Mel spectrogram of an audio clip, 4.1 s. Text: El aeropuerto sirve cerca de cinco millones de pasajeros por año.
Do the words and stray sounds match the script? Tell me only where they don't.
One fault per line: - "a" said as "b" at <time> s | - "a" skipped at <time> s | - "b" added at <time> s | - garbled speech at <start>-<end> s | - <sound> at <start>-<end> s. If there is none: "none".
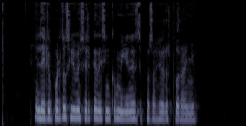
none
